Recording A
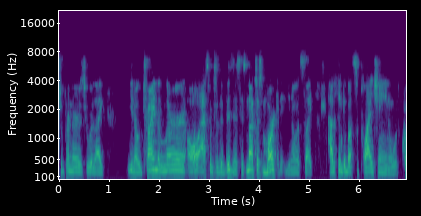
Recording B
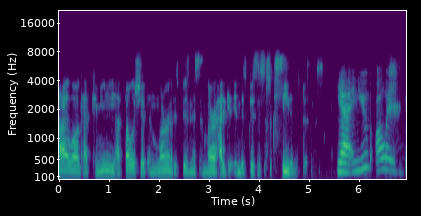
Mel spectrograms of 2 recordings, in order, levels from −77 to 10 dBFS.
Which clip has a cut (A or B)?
B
